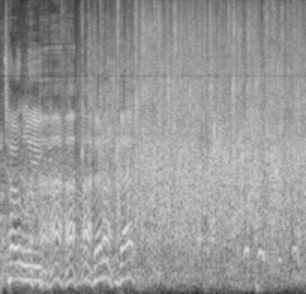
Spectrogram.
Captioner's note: laughter and applause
